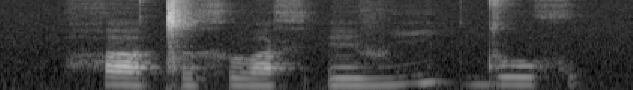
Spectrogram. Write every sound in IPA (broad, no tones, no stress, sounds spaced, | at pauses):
h a ǀ ə x β a x ʔ e v i | d o x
